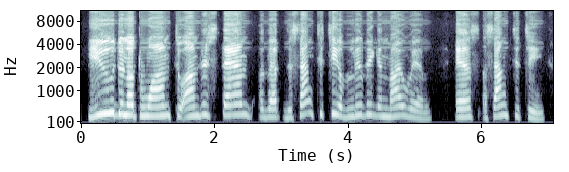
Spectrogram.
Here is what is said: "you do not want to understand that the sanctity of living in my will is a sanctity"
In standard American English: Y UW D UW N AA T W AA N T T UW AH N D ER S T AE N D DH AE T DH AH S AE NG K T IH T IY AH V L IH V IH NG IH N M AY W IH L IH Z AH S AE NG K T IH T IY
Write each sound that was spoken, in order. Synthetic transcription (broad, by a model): Y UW D UW N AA T W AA N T T UW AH N D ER S T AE N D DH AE T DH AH S AE NG K T IH T IY AH V L IH V IH NG IH N M AY W IH L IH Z AH S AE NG K T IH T IY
